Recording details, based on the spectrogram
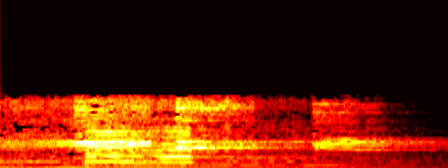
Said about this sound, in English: But all the roads leading to the hospital was closed off by the officials. Nobody could get around. So people were sitting in their cars in that area and honking their horns as a sign of protest.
